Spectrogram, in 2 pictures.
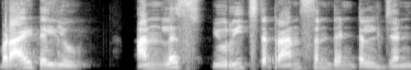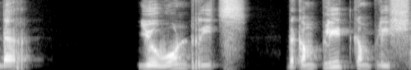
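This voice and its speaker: A man with a South Indian accent at a fairly slow pace, with ordinary pitch variation. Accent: South Indian village English. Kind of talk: spiritual talk.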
